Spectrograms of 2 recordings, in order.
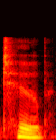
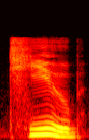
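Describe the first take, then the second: First: No Y sound comes before the vowel. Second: A Y sound comes before the vowel. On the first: This is how an American speaker says it. "rather than tube" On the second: This is how a British speaker says it. "A British speaker, however, will try to say tube"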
